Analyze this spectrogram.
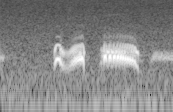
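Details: Lure call of a spotted dove meant to stimulate males: one low phrase of a short wavering double note, a brief pause, then a longer pulsing coo that drops slightly at the end.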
